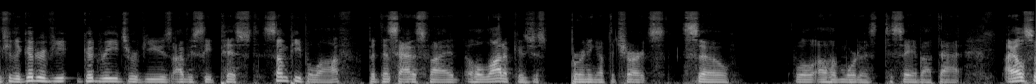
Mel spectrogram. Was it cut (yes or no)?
yes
